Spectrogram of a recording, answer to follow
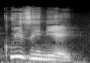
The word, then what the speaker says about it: cuisinier: alors الطباخ le cuisinier un cuisinier. S في وسط الكلمة تنطق Z. cuisinier un cuisinier.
